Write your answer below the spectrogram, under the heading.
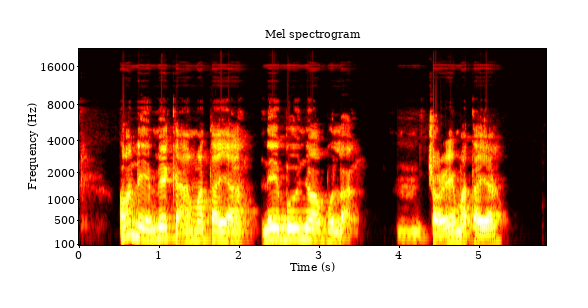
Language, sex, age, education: Igbo, male, 46-60, tertiary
